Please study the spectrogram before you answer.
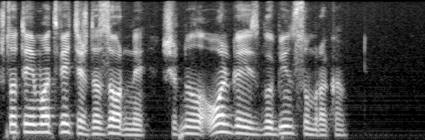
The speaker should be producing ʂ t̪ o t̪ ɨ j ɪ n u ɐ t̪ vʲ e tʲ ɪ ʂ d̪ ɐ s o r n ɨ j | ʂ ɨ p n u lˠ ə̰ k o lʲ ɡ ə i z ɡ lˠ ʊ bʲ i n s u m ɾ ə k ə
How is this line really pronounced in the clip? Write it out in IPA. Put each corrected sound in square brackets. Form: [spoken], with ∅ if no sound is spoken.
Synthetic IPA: ʂ t̪ o t̪ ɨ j ɪ [m] u ɐ t̪ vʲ e tʲ ɪ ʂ d̪ ɐ [z] o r n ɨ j | ʂ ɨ p n u lˠ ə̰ [ʔ] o lʲ ɡ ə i z ɡ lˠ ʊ bʲ i n s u m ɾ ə k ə

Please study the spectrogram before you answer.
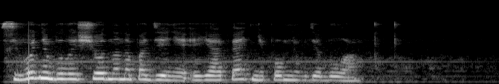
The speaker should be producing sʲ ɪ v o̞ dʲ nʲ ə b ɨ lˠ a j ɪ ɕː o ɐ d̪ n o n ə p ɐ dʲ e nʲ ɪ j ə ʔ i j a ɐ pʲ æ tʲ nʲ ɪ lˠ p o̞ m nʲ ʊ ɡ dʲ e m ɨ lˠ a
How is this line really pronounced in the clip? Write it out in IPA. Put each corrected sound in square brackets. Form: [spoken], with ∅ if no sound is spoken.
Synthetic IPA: sʲ ɪ v o̞ dʲ nʲ ə b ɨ lˠ [ə] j ɪ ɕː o ɐ d̪ n o n ə p ɐ dʲ e nʲ ɪ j ə ʔ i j a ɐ pʲ æ tʲ nʲ ɪ [∅] p o̞ m nʲ ʊ ɡ dʲ e [b] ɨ lˠ a

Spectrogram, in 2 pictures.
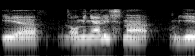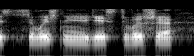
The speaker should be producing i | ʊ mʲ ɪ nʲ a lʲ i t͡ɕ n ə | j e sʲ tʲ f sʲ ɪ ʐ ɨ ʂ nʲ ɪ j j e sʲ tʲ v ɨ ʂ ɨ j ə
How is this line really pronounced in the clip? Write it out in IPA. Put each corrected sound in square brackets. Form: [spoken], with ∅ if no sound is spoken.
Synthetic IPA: i | ʊ mʲ ɪ nʲ a lʲ i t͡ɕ n ə | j e sʲ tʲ f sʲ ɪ [v] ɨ ʂ nʲ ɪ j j e sʲ tʲ v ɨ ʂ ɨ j ə

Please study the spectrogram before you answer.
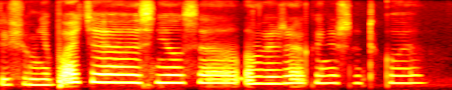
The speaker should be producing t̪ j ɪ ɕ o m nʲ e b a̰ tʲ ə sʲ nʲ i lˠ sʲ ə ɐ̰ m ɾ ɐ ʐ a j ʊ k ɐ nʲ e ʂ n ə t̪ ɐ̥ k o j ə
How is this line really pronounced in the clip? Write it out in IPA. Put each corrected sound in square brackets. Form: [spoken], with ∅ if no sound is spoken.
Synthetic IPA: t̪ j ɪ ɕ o m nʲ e b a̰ tʲ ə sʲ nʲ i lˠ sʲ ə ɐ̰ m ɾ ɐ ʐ a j ʊ k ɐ nʲ e ʂ n ə t̪ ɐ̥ k o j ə

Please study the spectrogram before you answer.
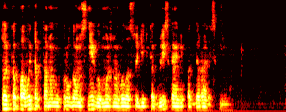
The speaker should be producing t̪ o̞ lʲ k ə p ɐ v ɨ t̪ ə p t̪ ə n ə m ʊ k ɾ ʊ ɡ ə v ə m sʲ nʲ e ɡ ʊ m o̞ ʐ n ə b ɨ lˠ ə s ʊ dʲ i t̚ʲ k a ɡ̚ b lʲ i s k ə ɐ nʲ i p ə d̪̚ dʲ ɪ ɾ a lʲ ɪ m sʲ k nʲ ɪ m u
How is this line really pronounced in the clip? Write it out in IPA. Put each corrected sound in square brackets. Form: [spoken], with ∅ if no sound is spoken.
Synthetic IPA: t̪ o̞ lʲ k ə p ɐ v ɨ t̪ ə p t̪ ə n ə m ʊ k ɾ [u] ɡ ə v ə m sʲ nʲ e ɡ ʊ m o̞ ʐ n ə b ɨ lˠ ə s ʊ dʲ i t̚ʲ k a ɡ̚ b lʲ i s k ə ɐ nʲ i p ə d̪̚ [bʲ] ɪ ɾ a lʲ ɪ [∅] sʲ k nʲ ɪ m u

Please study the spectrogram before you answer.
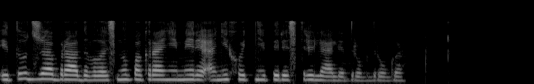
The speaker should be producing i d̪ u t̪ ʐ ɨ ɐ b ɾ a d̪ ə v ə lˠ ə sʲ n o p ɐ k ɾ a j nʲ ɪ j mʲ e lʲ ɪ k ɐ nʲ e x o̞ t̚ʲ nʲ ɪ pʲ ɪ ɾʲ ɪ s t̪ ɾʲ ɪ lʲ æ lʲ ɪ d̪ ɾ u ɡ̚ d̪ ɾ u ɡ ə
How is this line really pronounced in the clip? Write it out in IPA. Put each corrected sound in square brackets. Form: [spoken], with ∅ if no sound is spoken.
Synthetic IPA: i [t̪] u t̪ ʐ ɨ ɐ b ɾ a d̪ ə v ə lˠ ə sʲ n o p ɐ k ɾ a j nʲ ɪ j mʲ e [ɾʲ] ɪ [ʔ] ɐ nʲ [i] x o̞ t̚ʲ nʲ ɪ pʲ ɪ ɾʲ ɪ s t̪ ɾʲ ɪ lʲ æ lʲ ɪ d̪ ɾ u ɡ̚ d̪ ɾ u ɡ ə

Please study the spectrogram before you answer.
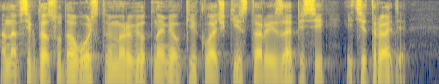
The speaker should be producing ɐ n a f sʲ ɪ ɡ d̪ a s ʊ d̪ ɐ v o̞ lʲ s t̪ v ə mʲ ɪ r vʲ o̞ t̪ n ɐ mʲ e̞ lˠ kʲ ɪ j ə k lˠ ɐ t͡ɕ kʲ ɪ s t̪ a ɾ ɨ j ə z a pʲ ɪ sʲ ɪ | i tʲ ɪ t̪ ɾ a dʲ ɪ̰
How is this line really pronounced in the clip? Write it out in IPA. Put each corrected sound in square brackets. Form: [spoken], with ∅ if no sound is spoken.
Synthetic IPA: ɐ n a f sʲ ɪ ɡ d̪ a s ʊ d̪ ɐ v o̞ lʲ s t̪ v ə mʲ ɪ r vʲ o̞ t̪ n ɐ mʲ e̞ lˠ kʲ ɪ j ə k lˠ ɐ t͡ɕ kʲ [i] s t̪ a ɾ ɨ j ə z a pʲ ɪ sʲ ɪ | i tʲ ɪ t̪ ɾ a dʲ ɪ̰

